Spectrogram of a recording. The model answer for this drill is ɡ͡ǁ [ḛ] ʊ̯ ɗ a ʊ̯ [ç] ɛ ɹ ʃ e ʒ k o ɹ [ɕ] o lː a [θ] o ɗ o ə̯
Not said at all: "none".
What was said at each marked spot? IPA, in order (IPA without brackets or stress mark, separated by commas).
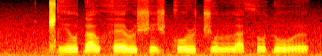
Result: e, h, t͡ʃ, θ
